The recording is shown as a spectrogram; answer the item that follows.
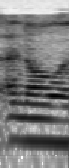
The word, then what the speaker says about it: anole: Anil and I know I know yeah yeah well in the lizard world anole is pronouncing oh okay I stand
